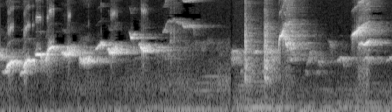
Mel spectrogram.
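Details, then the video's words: White-rumped shama singing at full energy in reply to a rival fighter. Quick rising whistled notes come first, followed by high thin squeaks and scratchy, chattering sounds. "MURAI BATU GACOR bikin EMOSI NYAUT FIGHTER jadi BONGKAR ISIAN | PANCINGAN MURAI"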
